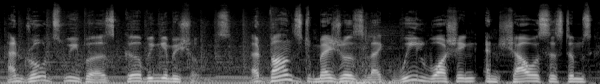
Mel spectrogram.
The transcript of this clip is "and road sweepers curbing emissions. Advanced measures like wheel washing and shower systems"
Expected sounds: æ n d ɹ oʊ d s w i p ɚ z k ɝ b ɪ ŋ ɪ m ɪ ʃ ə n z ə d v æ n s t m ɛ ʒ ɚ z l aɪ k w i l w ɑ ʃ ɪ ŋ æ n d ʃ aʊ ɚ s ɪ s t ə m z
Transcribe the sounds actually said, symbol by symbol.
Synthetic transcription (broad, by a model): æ n d ɹ oʊ d s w i p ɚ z k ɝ b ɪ ŋ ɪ m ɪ ʃ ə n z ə d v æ n s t m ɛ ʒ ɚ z l aɪ k w i l w ɑ ʃ ɪ ŋ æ n d ʃ aʊ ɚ s ɪ s t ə m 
